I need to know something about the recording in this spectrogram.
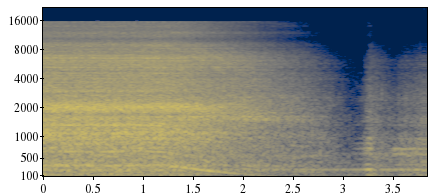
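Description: A blender whirs loudly and then winds down.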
